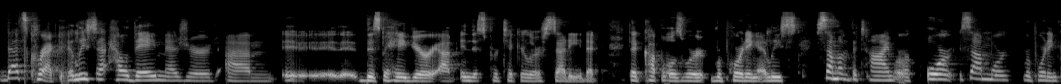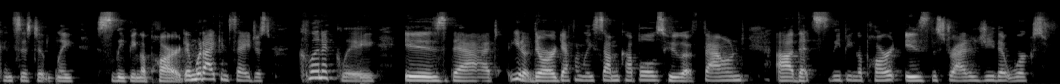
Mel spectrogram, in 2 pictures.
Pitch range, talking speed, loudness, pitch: 170-205 Hz, 175 wpm, -25 LUFS, 185 Hz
